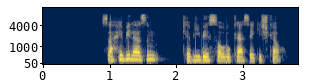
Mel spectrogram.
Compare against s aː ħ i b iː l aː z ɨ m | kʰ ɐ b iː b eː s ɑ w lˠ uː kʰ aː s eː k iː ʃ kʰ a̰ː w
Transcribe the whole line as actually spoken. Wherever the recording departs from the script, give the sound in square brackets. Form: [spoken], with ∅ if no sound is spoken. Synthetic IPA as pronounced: s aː ħ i b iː l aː z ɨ m | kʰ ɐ b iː b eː s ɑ w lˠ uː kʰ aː s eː k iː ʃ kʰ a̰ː w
